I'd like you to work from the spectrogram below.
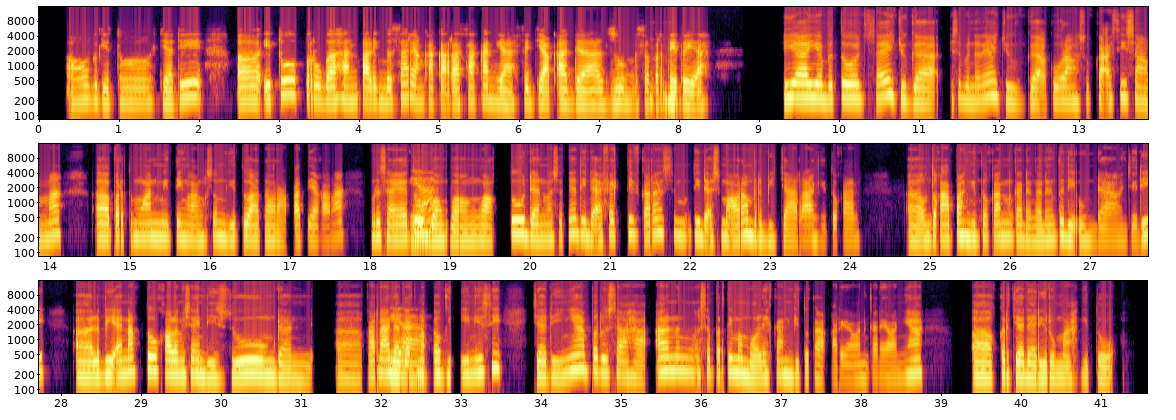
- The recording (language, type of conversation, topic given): Indonesian, unstructured, Bagaimana teknologi mengubah cara kita bekerja setiap hari?
- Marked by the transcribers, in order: other background noise; in English: "meeting"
